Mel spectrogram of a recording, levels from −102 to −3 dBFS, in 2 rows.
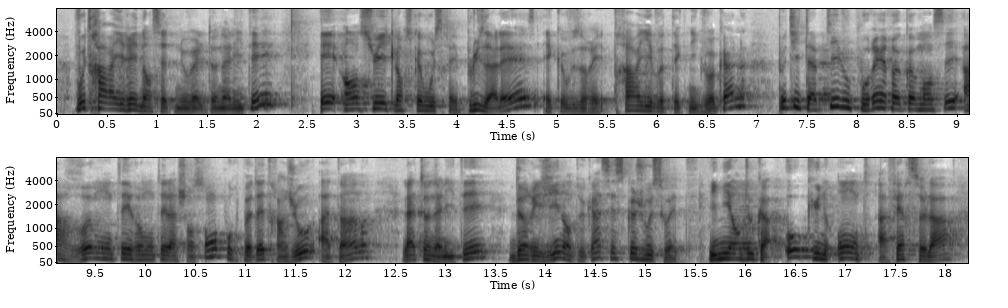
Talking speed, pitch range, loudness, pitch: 200 wpm, 110-160 Hz, -19 LUFS, 135 Hz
